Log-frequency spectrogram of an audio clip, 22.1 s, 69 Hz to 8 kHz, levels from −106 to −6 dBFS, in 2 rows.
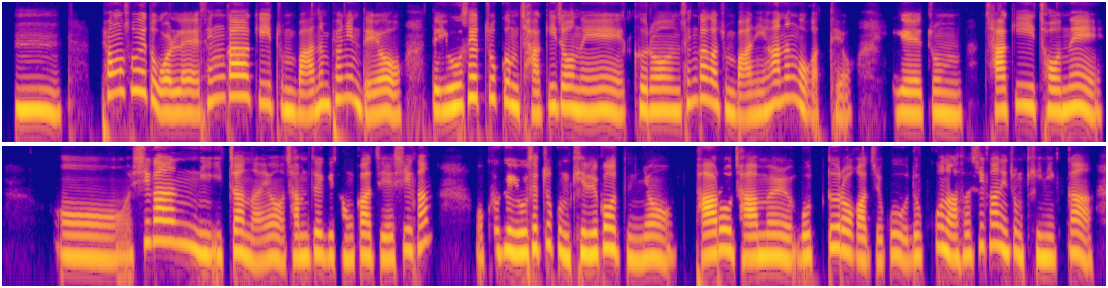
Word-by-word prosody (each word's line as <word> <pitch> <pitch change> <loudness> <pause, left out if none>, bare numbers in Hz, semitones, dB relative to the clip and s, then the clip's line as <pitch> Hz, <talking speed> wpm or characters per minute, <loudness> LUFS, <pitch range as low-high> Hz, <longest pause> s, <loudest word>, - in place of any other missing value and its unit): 음. 210 -3 +3 0.4
평소에도 375 -4 0
원래 190 -1 0
생각이 310 - +2
좀 205 -3 0
많은 190 +7 +1
편인데요 200 - 0 0.3
근데 205 -1 0
요새 240 +9 +5
쪼끔 280 -6 0
자기 205 +3 -3
전에 205 -3 +1
그런 205 -1 +1
생각을 270 +3 -1
좀 205 -4 -3
많이 175 +2 -2
하는 265 +8 0
것 220 -5 0
같아요. 165 +2 -10 0.4
이게 190 -1 0
좀 185 -2 -2 0.2
자기 225 +3 +1
전에 205 -1 +1 0.6
어 190 -3 -2
시간이 305 -5 +2
있잖아요, 190 -4 -1
잠들기 195 +2 -1
전까지의 185 0 -1
시간. 240 - -2 0.5
어 180 - -8
그게 225 +2 +1
요새 215 +4 +4
쪼끔 235 -5 -1
길거든요. 190 -4 +1 0.2
바로 215 +4 +5
잠을 190 -1 +2
못 195 +1 -2
들어 240 -5 +1
가지고 180 +1 -3
눕고 195 +8 -5
나서 195 -1 +1
시간이 270 +2 -1
좀 215 -3 -2
기니까 190 0 -1
205 Hz, 265 characters per minute, -22 LUFS, 190-240 Hz, 0.6 s, 요새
